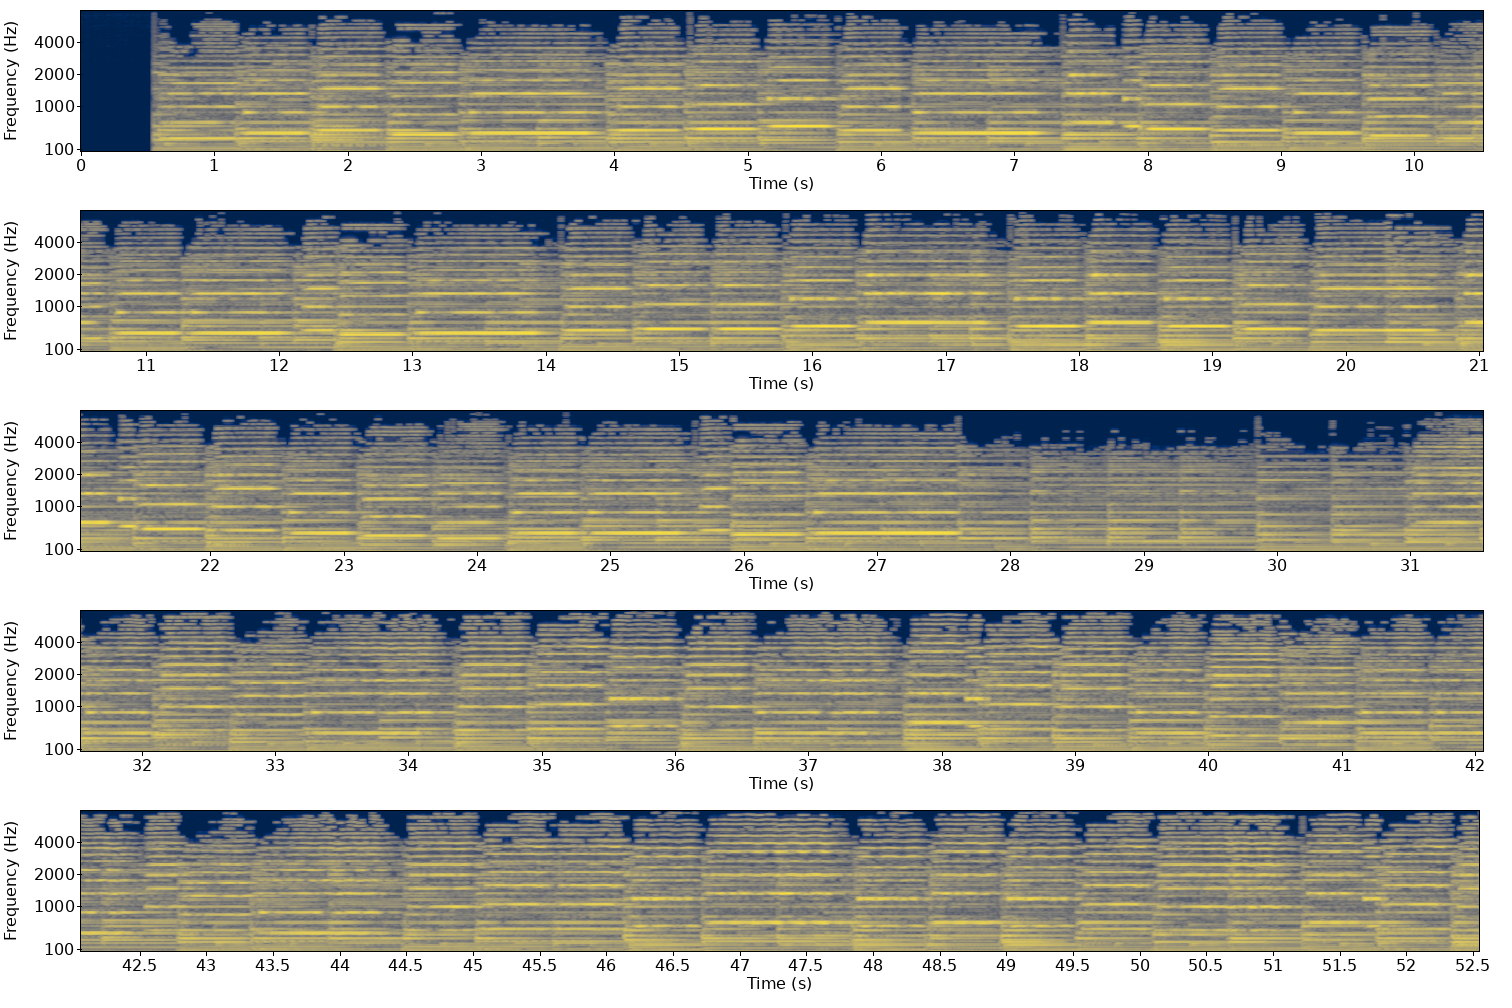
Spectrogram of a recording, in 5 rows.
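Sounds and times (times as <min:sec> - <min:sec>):
MIDI music: 0:00.6 - 0:52.5.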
